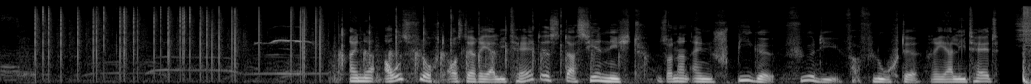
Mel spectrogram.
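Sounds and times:
string of firecracker bangs: 0:00.0 - 0:03.5
faint whistling tone: 0:02.5 - 0:03.2
speech: 0:03.5 - 0:10.3.

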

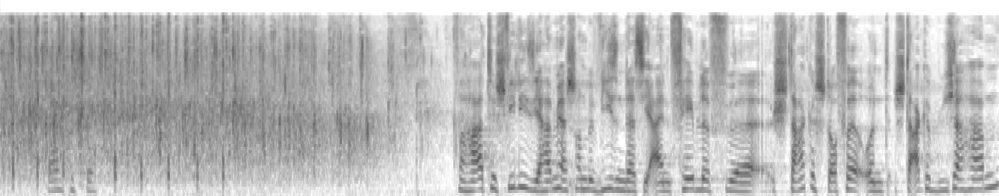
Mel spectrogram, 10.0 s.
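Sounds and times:
audience applause: 0:00.0 - 0:04.2
speech: 0:00.5 - 0:01.2, 0:04.6 - 0:09.9.

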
